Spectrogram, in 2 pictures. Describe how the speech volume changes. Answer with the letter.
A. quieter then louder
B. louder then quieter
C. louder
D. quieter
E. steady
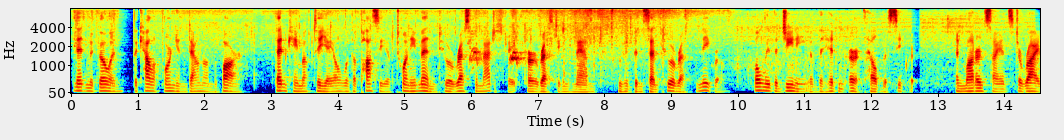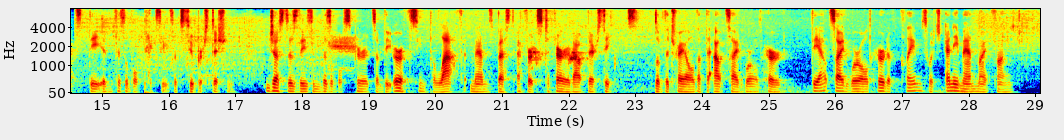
E.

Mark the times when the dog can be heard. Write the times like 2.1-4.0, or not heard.
6.0-6.8, 21.4-22.1.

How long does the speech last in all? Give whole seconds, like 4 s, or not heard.
29 s.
